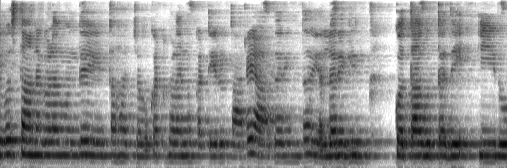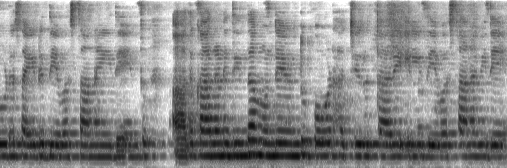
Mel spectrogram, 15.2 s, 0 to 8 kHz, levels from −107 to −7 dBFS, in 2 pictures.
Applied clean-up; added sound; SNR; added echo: none; none; none; reverberation time 0.7 s.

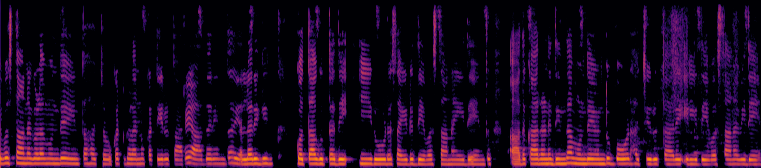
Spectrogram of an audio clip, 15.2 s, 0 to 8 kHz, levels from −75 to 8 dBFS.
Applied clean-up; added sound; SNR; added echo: none; none; none; none.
